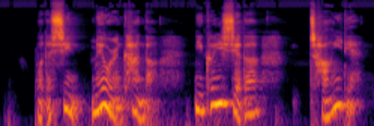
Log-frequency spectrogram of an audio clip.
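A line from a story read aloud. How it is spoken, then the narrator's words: Low urging. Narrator (Chinese): 世君向曼桢低声叮嘱道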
